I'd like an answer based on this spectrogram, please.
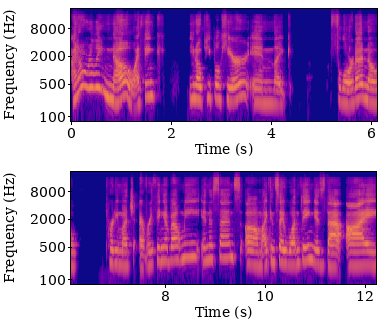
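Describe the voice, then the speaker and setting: In a very clean recording with a silent background, a woman with an American accent speaks at a fairly high pitch with ordinary pitch variation. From Colorado, Denver. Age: 40s. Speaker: recovery center alumna and staff member. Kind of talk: interview testimony. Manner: hesitant, many ums.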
